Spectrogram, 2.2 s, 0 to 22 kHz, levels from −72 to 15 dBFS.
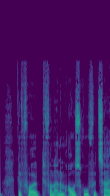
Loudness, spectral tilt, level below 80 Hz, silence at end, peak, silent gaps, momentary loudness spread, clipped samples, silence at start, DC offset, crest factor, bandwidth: -23 LUFS; -4.5 dB/octave; -56 dBFS; 0 s; -6 dBFS; none; 5 LU; under 0.1%; 0.1 s; under 0.1%; 18 dB; 15.5 kHz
